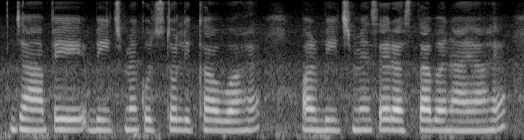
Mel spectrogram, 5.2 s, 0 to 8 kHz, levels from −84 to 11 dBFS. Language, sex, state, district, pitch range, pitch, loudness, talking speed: Hindi, female, Gujarat, Valsad, 215-225 Hz, 220 Hz, -16 LUFS, 185 wpm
